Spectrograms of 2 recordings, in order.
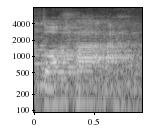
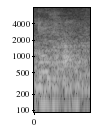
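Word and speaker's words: ضحى: salah harkat ya kalau menurut ulama yang benar itu ya dohaah pakai fathah bukan duha karena kalau yang dah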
